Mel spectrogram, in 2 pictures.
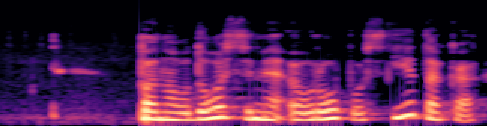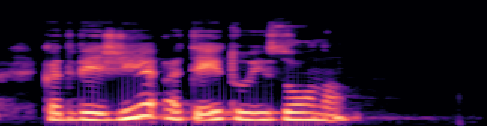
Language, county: Lithuanian, Telšiai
